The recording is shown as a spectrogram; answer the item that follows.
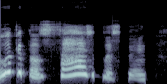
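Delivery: very high-pitched, awestruck, mesmerized marvelling. Retelling a father's words heard in the background, imitating a mesmerized dad. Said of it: "this man was so mesmerized".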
